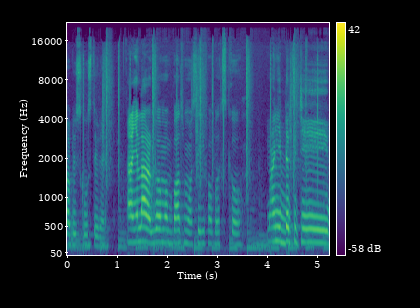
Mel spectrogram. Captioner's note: speaking in a foreign language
